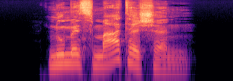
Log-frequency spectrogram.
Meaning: inflection of numismatisch: 1. strong genitive masculine/neuter singular 2. weak/mixed genitive/dative all-gender singular 3. strong/weak/mixed accusative masculine singular 4. strong dative plural
- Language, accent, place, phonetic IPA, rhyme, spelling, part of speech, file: German, Germany, Berlin, [numɪsˈmaːtɪʃn̩], -aːtɪʃn̩, numismatischen, adjective, De-numismatischen.ogg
